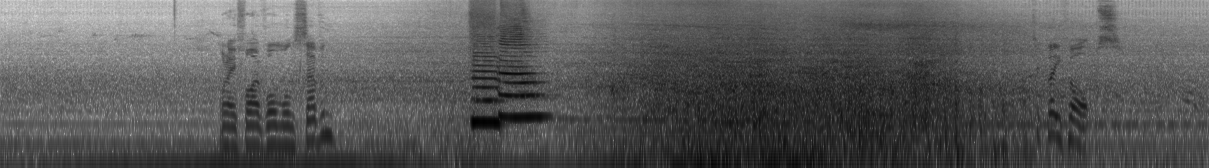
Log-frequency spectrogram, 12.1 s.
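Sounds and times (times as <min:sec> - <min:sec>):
train wheel and diesel engine noise: 0:00.0 - 0:12.0
two-tone train horn: 0:04.7 - 0:05.6.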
